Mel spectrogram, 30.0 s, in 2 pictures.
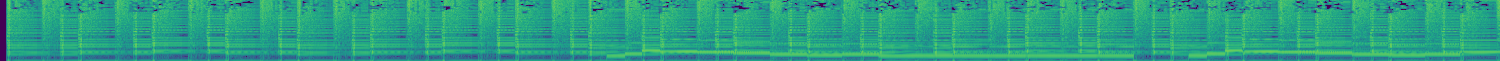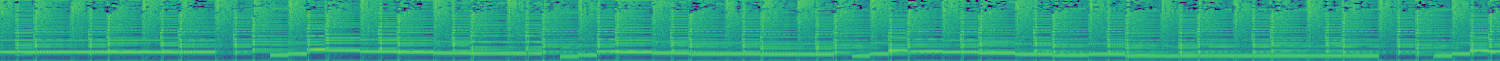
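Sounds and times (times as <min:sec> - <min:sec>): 
theme music: 0:00.4 - 0:29.9.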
